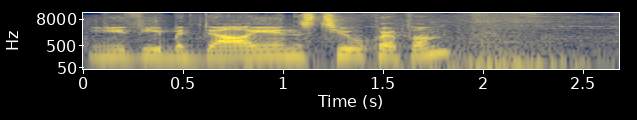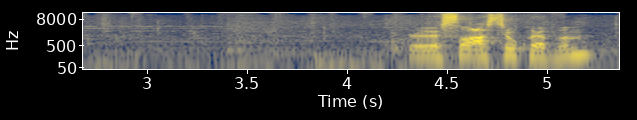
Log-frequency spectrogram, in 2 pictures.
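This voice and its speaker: Bright-voiced man casually commenting on a game. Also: fairly high pitch, moderate pace. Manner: relaxed, wry, thinking aloud. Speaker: streamer. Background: game music.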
